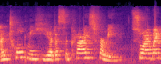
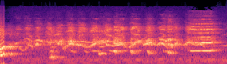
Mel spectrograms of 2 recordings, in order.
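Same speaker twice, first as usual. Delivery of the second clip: high shrieking laugh. Real, not acted. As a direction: let out a shrill cackle of laughter. Laughs at the story.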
